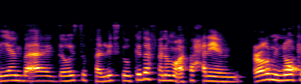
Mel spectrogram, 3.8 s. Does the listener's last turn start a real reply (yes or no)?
no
